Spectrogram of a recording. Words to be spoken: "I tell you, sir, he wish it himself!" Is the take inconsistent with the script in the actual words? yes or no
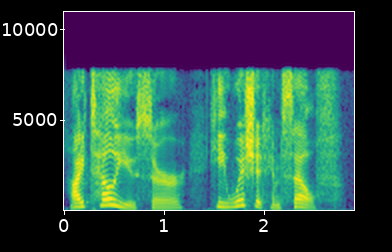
no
